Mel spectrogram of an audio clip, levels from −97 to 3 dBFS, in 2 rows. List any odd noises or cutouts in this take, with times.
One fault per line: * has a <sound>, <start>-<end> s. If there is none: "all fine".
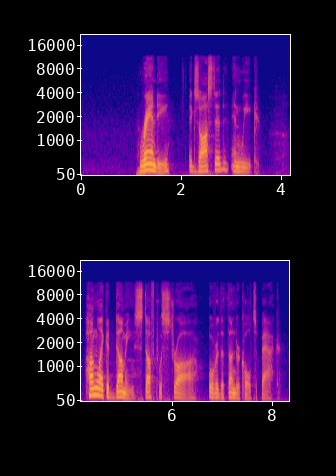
all fine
